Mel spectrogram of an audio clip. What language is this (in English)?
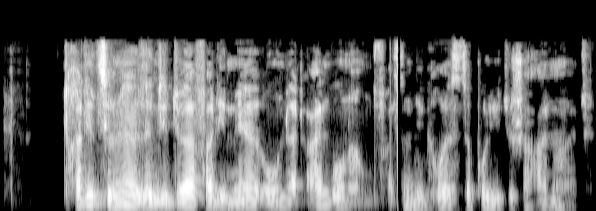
German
